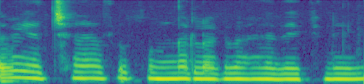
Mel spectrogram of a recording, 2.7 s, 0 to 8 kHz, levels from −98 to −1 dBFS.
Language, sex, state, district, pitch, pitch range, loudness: Hindi, female, Bihar, Araria, 200 Hz, 190-215 Hz, -14 LUFS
